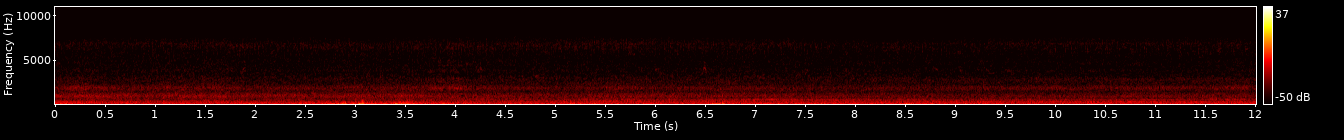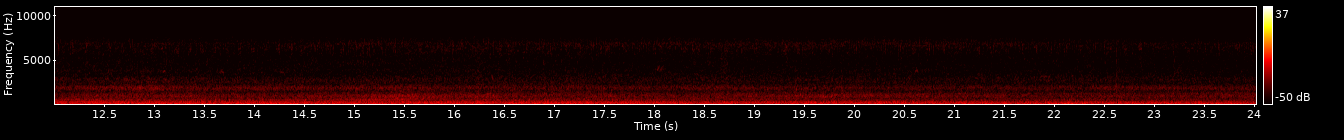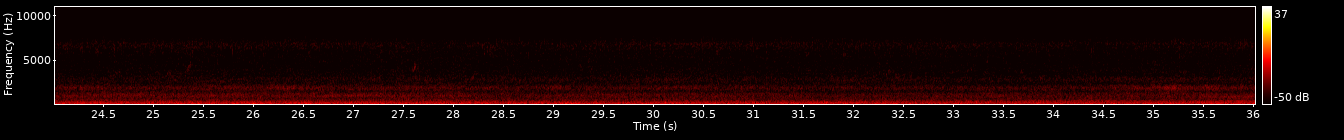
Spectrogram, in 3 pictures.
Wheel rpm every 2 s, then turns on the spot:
0, 0, 0, 0, 0, 0, 0, 0, 0, 0, 0, 0, 0, 0, 0, 0, 0, 0.
none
